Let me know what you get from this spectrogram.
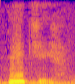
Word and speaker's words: Menke: Kathleen Menke. – Can you spell that, please, for the record? – M-E-N-K-E.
